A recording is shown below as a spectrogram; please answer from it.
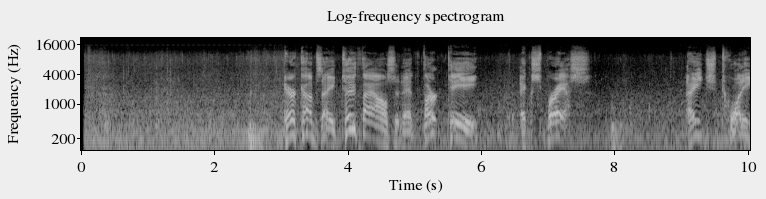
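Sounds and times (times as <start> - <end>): small waves lapping: 0.0 - 10.0.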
